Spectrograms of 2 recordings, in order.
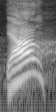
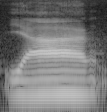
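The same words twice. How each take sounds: First: It is said in a cold, unloving tone. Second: It is said in a warm, loving tone.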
